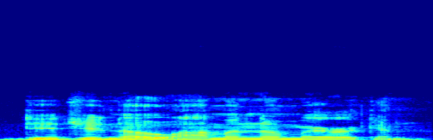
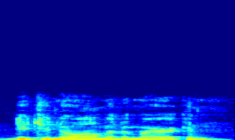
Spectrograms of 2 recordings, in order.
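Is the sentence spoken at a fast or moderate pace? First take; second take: moderate; fast. First: The sentence is spoken at a moderate pace. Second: The sentence is spoken at a fast pace. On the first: "I'm not really talking that fast" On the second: "If I wanted to speed it up"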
